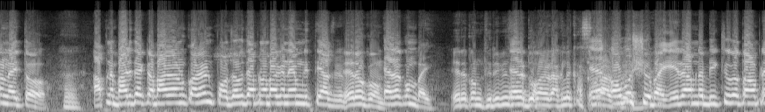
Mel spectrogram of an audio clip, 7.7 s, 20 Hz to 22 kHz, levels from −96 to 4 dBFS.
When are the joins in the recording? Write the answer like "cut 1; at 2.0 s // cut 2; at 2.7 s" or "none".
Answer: none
